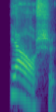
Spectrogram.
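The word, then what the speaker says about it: 要是: 要是 할 때 시자는 좀 약하게 경성으로 발음해요. 我是一个大苹果 할 때 시자는 제4성으로 강하게 발음합니다. 要是 할 때는 좀 약해집니다.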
